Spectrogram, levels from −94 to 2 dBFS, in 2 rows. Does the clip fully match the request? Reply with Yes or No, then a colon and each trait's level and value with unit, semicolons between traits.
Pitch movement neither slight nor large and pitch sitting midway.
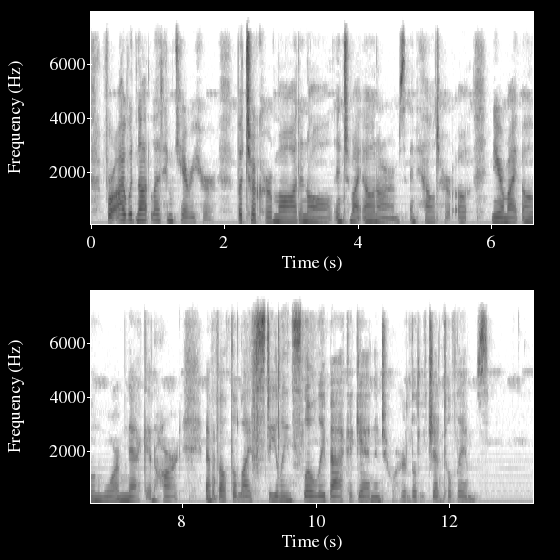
No: narrow, 1.8 semitones; medium, 180 Hz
